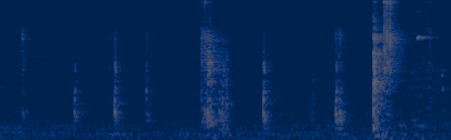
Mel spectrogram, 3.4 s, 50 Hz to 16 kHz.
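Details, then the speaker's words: Imex Samurai / VRX DT5 short course RC truck with a 3660 2600kv motor, gear mesh checked after refitting the motor screws: light sharp clicks about one a second, a slight gap in the mesh with no binding, set correctly. "you can hear that little click on my new little tap you got it right"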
